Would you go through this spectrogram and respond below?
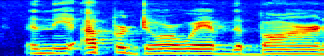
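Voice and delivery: usual speaking voice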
